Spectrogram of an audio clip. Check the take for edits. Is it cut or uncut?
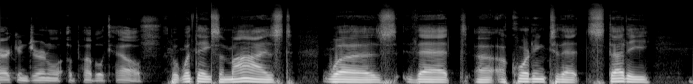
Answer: uncut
